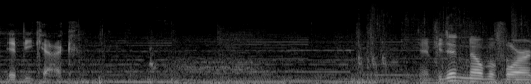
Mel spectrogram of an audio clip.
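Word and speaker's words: Ipecac: not pronounced ippy cac yes it is it's pronounced ippy cack if you didn't know before now you know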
